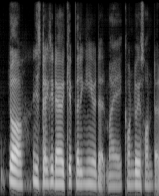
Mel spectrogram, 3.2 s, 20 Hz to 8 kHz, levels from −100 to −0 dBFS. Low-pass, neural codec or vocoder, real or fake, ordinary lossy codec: none; codec, 16 kHz, 2 kbps, X-Codec, HuBERT features, trained on LibriSpeech; fake; none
